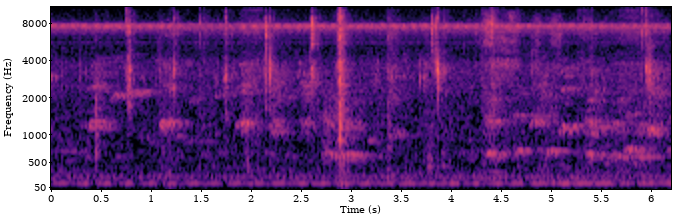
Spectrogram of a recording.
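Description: Close-up eating sounds: chewing and lip smacking with many soft wet clicks, and one sharper click about three seconds in, over a steady low hum.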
